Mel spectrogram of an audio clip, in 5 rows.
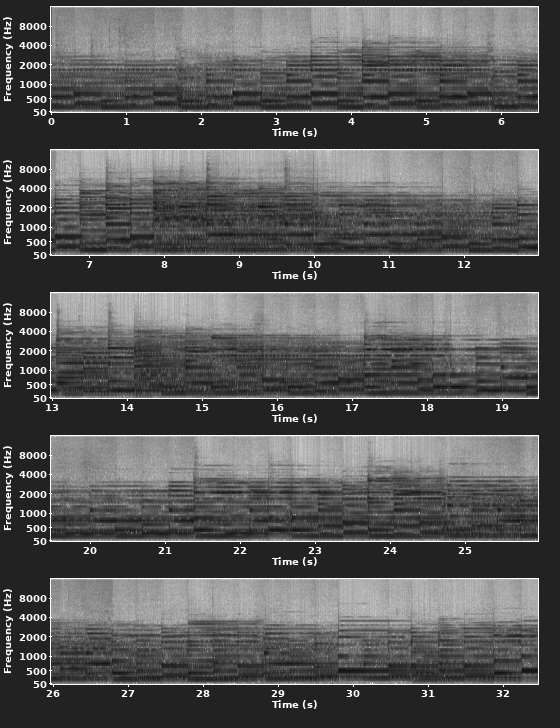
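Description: Boston GP-156 baby grand piano played in a classical style: a continuous passage of chords and melody, notes held and ringing into one another, the harmony changing every second or two.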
